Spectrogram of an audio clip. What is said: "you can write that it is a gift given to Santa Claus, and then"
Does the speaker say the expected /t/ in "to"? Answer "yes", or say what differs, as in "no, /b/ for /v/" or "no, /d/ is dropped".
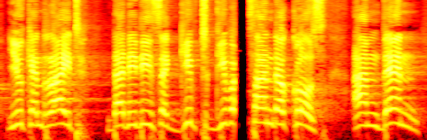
no, /s/ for /t/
